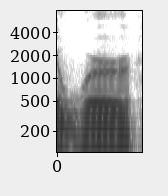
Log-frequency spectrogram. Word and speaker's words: were: A pronúncia aqui, ó, com o H é where e sem o H é were.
